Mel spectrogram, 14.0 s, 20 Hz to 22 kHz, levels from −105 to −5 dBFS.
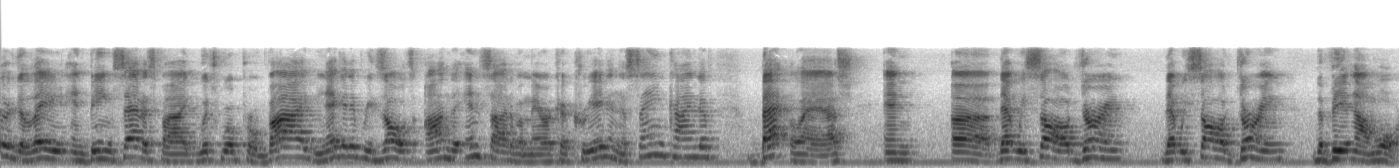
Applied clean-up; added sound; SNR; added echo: none; none; none; none.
